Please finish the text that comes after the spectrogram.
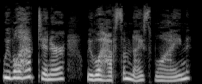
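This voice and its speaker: A woman's voice: on the high side, animated, fast talker, a little mellow, no room sound, pitched above the performer's own voice. An upbeat, insistent young woman, voiced by an audiobook narrator pleads for peace in a raised, eager voice. Her delivery is pushy yet cheerful. The recording is close and dry. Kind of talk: audiobook character voice.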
